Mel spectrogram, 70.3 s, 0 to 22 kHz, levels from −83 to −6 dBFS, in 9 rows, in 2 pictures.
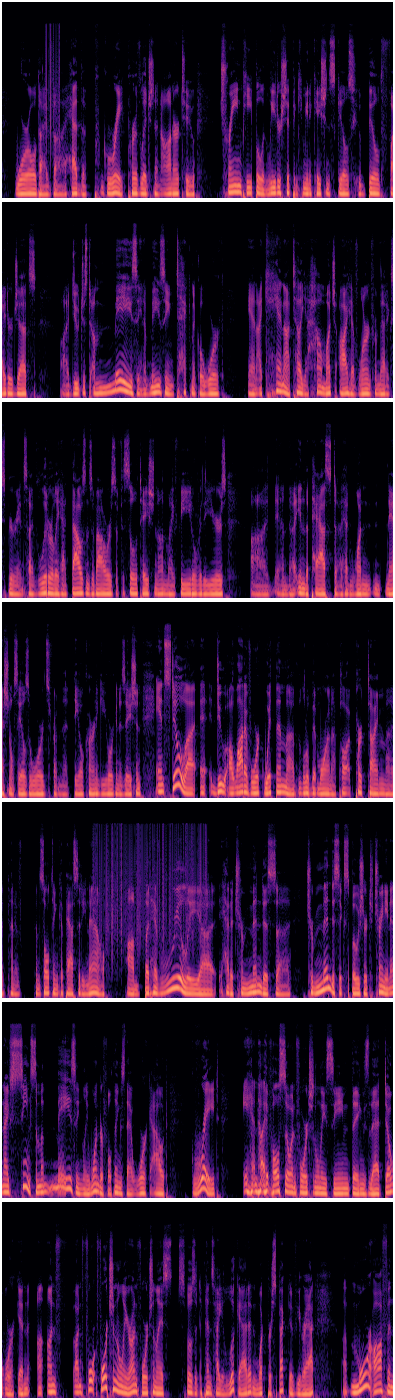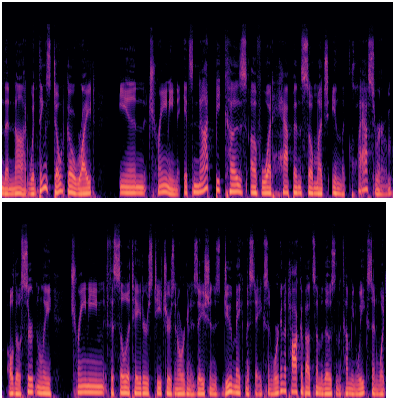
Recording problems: crackling; noticeable; at 1 s and from 33 to 35 s; 15 dB below the speech

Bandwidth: 14 kHz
